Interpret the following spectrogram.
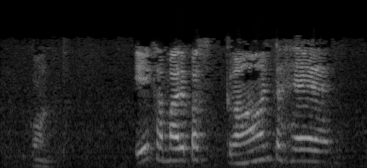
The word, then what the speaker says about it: کونت: ایک ہمارے پاس انہوں نے فارسی تلفظ اس کا یوں ہے اگست کونت.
